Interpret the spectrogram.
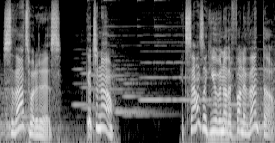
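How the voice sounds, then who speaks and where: A woman's voice: on the high side, big pitch swings, moderate pace, a bit bright, faint music behind. A woman voicing an upbeat, boyish young son in an English anime game dub. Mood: casual.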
